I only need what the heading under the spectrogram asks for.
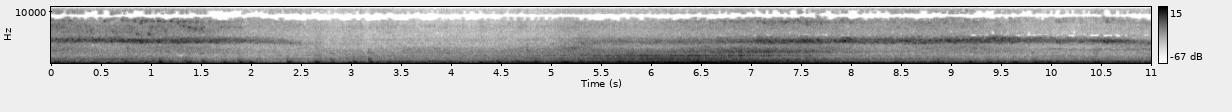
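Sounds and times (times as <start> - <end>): train wheels clattering over rails: 0.0 - 11.0
high-pitched squeal: 6.2 - 11.0.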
